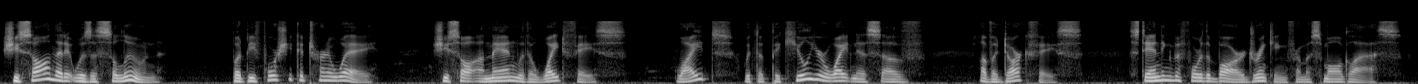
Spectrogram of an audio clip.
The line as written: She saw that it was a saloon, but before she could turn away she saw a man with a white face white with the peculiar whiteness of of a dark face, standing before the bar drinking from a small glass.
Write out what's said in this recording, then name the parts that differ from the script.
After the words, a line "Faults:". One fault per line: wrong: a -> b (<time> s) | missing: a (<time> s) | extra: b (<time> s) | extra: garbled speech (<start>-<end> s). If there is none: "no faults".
She saw that it was a saloon, but before she could turn away she saw a man with a white face white with the peculiar whiteness of of a dark face, standing before the bar drinking from a small glass.
Faults:
no faults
